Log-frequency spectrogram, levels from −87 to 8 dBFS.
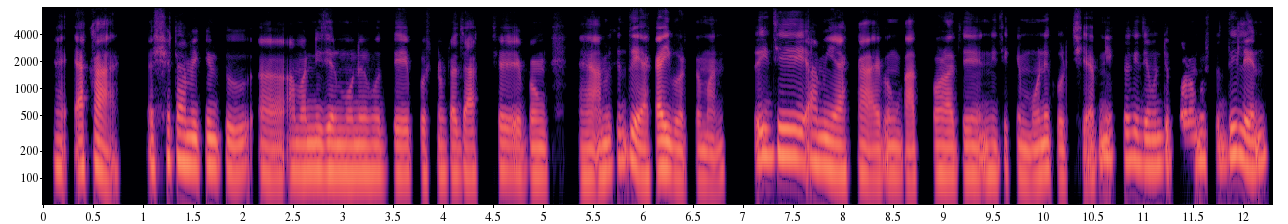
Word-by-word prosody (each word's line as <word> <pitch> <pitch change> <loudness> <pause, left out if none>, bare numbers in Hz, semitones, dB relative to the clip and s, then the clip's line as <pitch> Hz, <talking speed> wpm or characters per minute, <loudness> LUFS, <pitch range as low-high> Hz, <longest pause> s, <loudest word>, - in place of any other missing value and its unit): এ - - +1 0.2
একা, 130 -3 +2 0.6
সেটা 165 -1 -2
আমি 145 -1 +5
কিন্তু 135 -2 +2 0.3
অ্যা 120 - -3 0.3
আমার 120 0 +1
নিজের 120 0 +3
মনের 115 0 +2
মধ্যে 115 0 -2 0.2
প্রশ্নটা 115 +1 -4
জাগছে 110 +3 -4 0.2
এবং 110 0 -1 0.4
অ্যা 110 -1 -1
আমি 120 +3 +2
কিন্তু 160 +1 -1 0.2
একাই 130 +4 +5
বর্তমান। 100 -2 -3 0.4
এই 175 - +5
যে 185 -1 +6 0.3
আমি 145 -2 +4 0.2
একা 120 -1 -4
এবং 115 - -1
বাদ 105 +1 -2
পড়া 115 -1 0
যে 115 - 0 0.2
নিজেকে 115 +1 -5
মনে 115 +3 +3
করছি, 105 -2 -6
আপনি 85 - -1
একটু - - -24
আগে 160 0 +1
যেমনটি 140 0 +2
পরামর্শ 145 +3 -2 0.2
দিলেন। 170 -8 +4
120 Hz, 170 wpm, -24 LUFS, 110-135 Hz, 0.6 s, যে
